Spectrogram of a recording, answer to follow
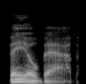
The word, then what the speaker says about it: baobab: The name is pronounced as baobobab. The emphasis is on the first syllable and the bab is pronounced softly.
